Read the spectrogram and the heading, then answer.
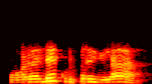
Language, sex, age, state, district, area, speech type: Tamil, female, 30-45, Tamil Nadu, Tirupattur, rural, conversation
